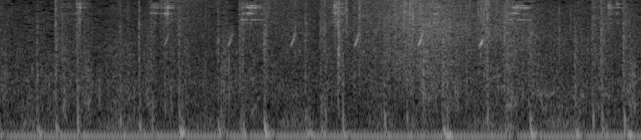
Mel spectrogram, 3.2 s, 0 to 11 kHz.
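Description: A horse in Red Dead Redemption 2 walks at a steady clip-clop, its hooves thudding in an even rhythm over a low background hum.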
